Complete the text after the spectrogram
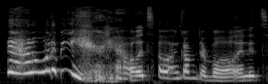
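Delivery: half laughing, half fed up with being stuck; laughing while complaining. Real, not acted. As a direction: laugh through the words, fed up. Laughing at her own frustration.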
